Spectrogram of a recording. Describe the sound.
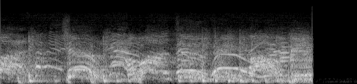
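Kit Kat candy bar TV commercial jingle: loud group vocals over a steady backing beat, with voices sliding up and down in pitch, cutting off abruptly at the end.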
